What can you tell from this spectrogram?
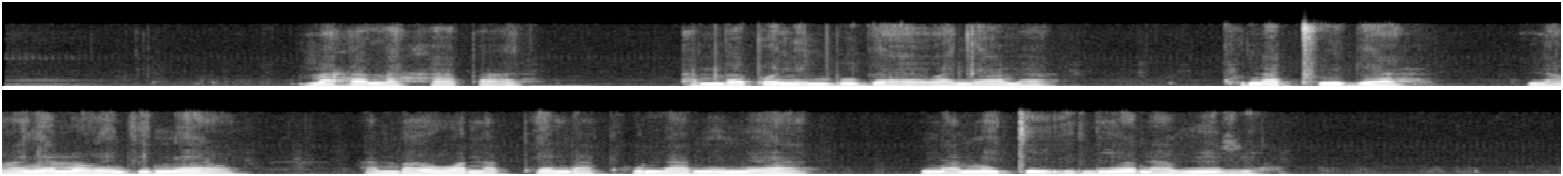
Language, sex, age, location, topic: Swahili, female, 25-35, Nairobi, government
